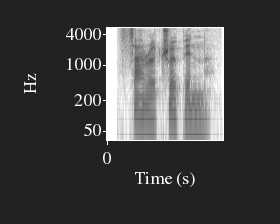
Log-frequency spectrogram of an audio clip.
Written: thyrotropin

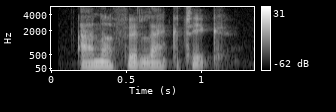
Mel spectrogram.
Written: anaphylactic

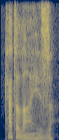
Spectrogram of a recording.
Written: catalyze

